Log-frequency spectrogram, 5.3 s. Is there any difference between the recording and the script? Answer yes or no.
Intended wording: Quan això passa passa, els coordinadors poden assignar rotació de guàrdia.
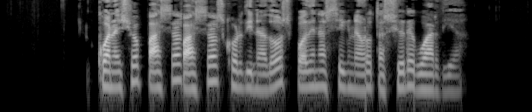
no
